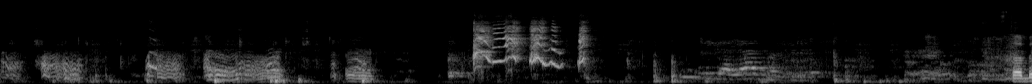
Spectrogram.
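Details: Angry Pinscher puppy quarrelling with another dog indoors over entering a little hole: strained whines and growly yelps, a sharp high outburst near the middle, then softer whimpering, with a person speaking throughout.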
